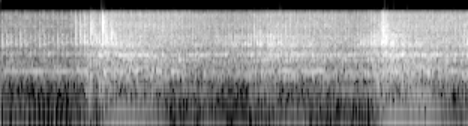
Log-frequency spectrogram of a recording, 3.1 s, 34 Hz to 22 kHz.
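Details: 2007 Renault Logan 1.6 8-valve engine, driven about 20,000 km with the knock: hard, fast metallic tapping over the engine as it revs up twice, louder with revs; engine knock, cause unknown.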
